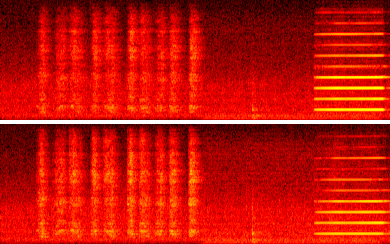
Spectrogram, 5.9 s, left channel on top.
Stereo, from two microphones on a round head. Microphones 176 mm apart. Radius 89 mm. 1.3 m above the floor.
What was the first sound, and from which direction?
An alarm clock, 85° right.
